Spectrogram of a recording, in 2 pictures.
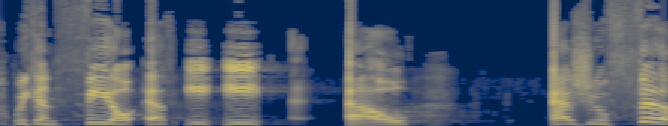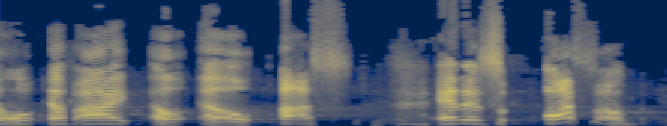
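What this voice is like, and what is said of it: Hoosier accent, feel and fill sound alike. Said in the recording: “this is hard for me to say with my Hoosier accent ... I say those words alike, and I know I do”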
